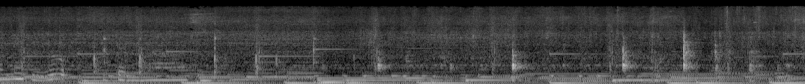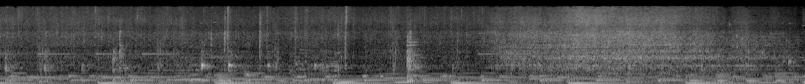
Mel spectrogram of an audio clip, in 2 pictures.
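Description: Sliced onions sizzling as they fry in butter in a stainless steel pan, with a wooden spatula tapping and scraping against the pan as they are stirred. The hiss swells louder near the end.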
